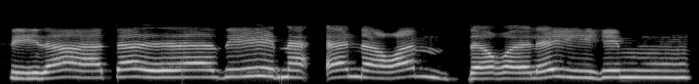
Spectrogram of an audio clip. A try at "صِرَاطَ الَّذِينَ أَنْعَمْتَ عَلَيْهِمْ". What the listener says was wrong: அன்னு ஆம்த என்று ஓதக்கூடாதுன்னு சொல்லி நான் சொன்னேன். அன்அம்த. அன்அம்த. ஆ, சரியா ஓதுங்க. திருப்பி அப்படிதான் வருது.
